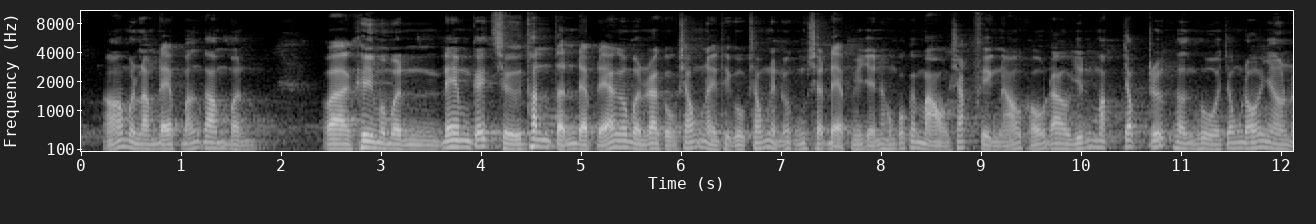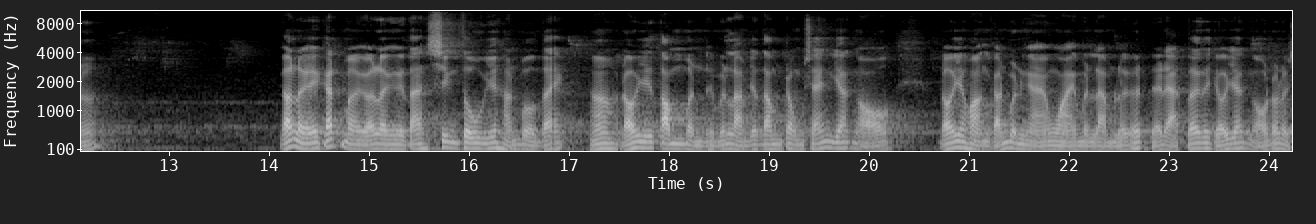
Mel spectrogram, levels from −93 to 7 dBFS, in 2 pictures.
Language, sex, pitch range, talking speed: Vietnamese, male, 100-135 Hz, 250 wpm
